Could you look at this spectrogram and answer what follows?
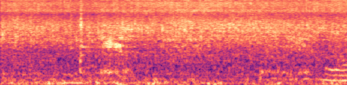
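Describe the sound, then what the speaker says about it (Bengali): Hilsa fish head frying in spices and red chilli powder in a pan, stirred with a metal spatula: a steady close sizzle with soft scraping strokes, no talking. "আর এরকম খুন্তির সাহায্যে নেড়ে এখন ভাজা হয়ে গেছে যেহেতু মুখিটা"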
